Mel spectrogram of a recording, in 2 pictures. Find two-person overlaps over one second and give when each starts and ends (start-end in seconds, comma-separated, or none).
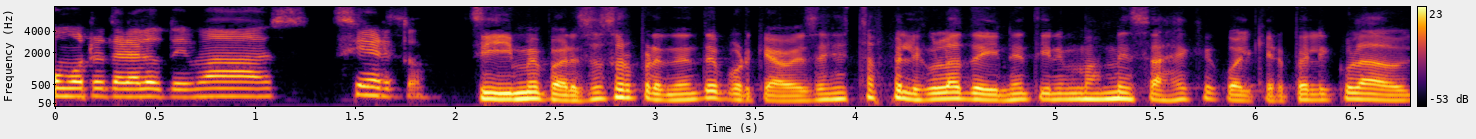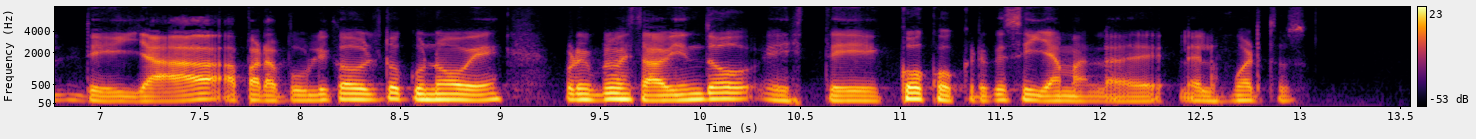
none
